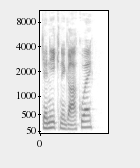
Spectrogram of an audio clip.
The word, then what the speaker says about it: Yannick Ngakoue: They acquire Yannick Ngakoue. Did I pronounce that right? – Yes, you did.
